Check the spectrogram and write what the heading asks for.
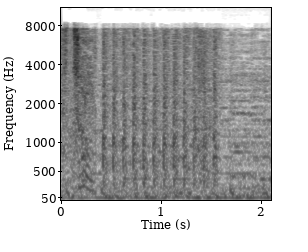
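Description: A burst of rapid automatic gunfire, about ten shots a second, that stops about one and a half seconds in.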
